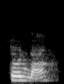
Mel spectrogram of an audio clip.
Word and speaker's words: suna: What is Suna, Can you spell that?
